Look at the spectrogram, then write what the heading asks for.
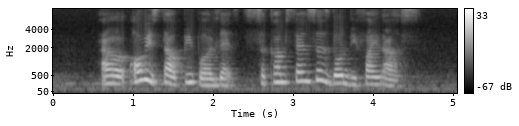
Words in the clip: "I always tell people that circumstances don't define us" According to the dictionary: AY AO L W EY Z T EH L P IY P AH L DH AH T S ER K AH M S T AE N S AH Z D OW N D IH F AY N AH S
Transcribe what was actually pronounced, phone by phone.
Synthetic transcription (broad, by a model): AY AO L W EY S T EH L P IY P AH L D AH T S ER K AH M S T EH N S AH S D OW N D IH F AY N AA S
